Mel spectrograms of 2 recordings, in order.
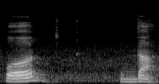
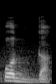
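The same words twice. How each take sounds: First: পদ্মা said very slowly, the doubled d held long; drawn-out demo. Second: Said in the usual way. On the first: Shown as a demonstration. Teacher slowly shows his students how পদ্মা is said. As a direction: stretch পদ্মা, leaning on the doubled dd. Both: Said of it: "একটু লক্ষ্য করো".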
